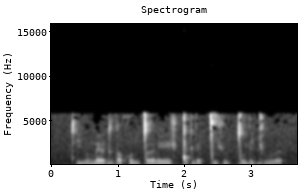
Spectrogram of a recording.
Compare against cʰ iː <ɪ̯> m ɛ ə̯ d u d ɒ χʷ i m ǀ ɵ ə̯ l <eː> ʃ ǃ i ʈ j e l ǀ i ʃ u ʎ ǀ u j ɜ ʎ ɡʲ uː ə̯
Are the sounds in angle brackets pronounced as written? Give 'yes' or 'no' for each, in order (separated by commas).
no, yes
